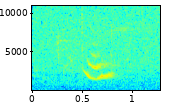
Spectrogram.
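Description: A single brief, downward-curving whistled phrase of veery song, fairly faint over a steady hiss of background noise, with no one talking.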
